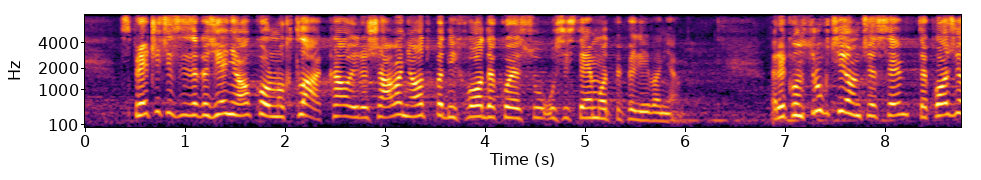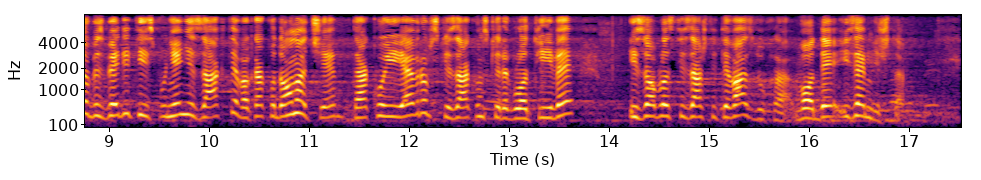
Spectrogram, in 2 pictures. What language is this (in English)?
Serbian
